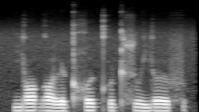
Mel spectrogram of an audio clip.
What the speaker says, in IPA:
j ɔ ɡ ɔ l œ ʈ χʷ i kʷʰ œ ʈ sʷ i j ɵ f

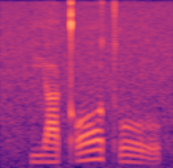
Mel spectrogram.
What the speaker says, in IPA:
j a kʼ ɔ tʼ o

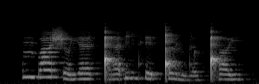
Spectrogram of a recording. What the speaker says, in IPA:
m b a˦ ʃ ə˨ j ɛ˧ ɡ͡ǃ æ˧ ɗ i˦ d ʔ e˧ ʔ ǃ ʏ˦˨ n d ə˨ l ǃʰ ɐ˦ j

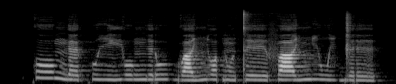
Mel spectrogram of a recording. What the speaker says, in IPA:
k oː˦ ŋ ɛ˨ kʷ iː˨ j o˦ ŋ ɪ˦ ɾ uː˦ ɡʷ aː˨ ɲ ɔ˦ ɗ ũ˨ t eː˦˨ f aː˦ ɲ i˦ w i˨ ɡ ɪ˨ ɾ ɪ˨

